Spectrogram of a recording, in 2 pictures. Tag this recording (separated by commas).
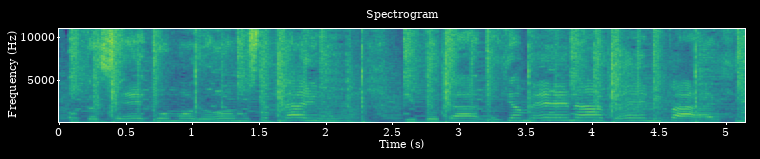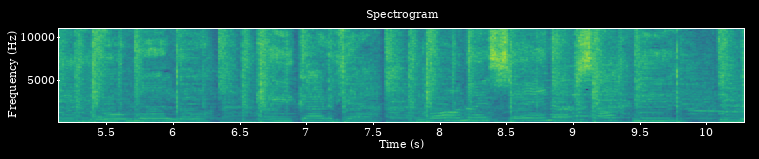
Happy music, Pop music, Music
